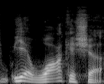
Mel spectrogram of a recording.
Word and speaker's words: Waukesha: No, it's Waukesha. Okay, well, there's a gentleman in Waukesha.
